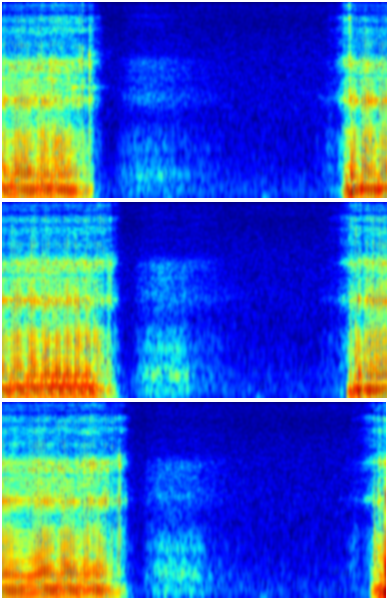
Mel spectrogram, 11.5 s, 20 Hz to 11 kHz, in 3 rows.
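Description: Loud, harsh rattling snores on each breath in, with quieter breaths out, about 16 cycles a minute; heavy snoring.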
